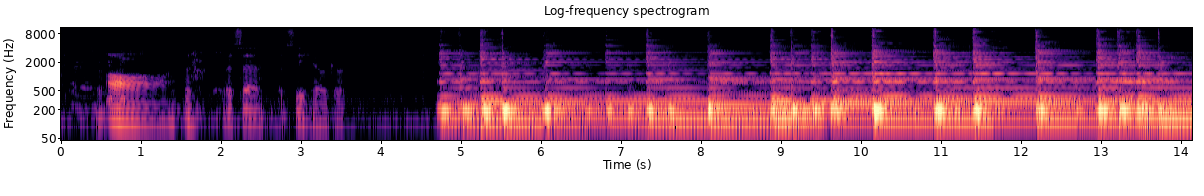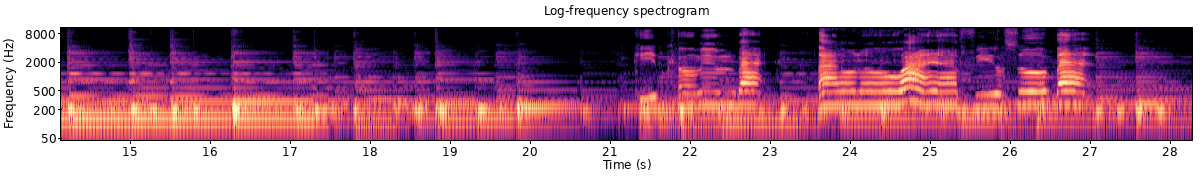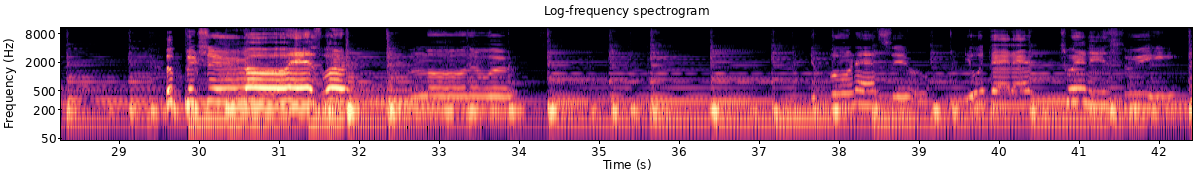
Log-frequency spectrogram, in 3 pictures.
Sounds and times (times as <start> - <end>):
Music: 4.7 - 42.4.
